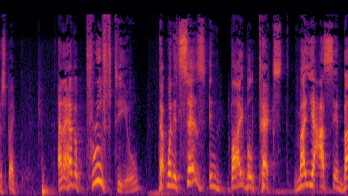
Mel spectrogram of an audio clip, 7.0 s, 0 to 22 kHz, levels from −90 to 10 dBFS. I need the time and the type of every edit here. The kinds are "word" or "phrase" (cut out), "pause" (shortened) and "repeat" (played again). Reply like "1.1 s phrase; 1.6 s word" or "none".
1.1 s pause; 2.9 s pause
